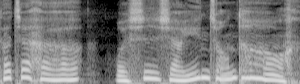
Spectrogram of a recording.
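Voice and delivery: odd, very high, strange possessed-sounding put-on voice. Greeting everyone at the start, in a strange put-on voice. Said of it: "声音怎么那么奇怪".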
